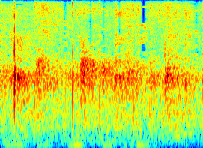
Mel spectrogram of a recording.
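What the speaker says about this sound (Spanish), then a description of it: "a quien les pido un gran aplauso" Audience applause at a museum presentation at Casa del Deán, a steady wash of clapping that fills the short moment without any voices.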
